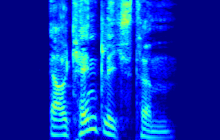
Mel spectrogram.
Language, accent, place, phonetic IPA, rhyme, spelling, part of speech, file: German, Germany, Berlin, [ɛɐ̯ˈkɛntlɪçstəm], -ɛntlɪçstəm, erkenntlichstem, adjective, De-erkenntlichstem.ogg
- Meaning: strong dative masculine/neuter singular superlative degree of erkenntlich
